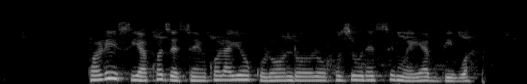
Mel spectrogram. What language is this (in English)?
Ganda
